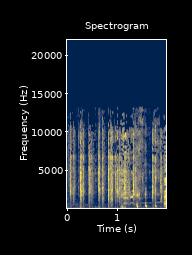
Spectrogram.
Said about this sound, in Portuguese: Porra, é assustador o barulho do teclado. É horrível.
